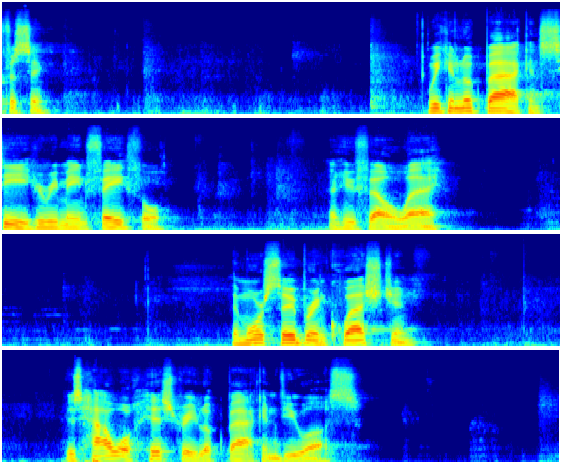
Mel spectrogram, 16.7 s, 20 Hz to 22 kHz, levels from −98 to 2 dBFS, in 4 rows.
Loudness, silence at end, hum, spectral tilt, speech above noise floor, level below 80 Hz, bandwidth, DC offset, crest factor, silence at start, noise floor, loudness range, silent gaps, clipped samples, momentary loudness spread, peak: -26 LUFS; 1.55 s; none; -5 dB/octave; 56 dB; -50 dBFS; 14.5 kHz; under 0.1%; 24 dB; 0 s; -82 dBFS; 7 LU; none; under 0.1%; 14 LU; -6 dBFS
